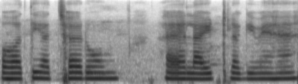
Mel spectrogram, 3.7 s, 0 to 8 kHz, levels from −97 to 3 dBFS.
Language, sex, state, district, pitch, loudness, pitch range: Hindi, female, Bihar, Patna, 205 Hz, -14 LUFS, 200-210 Hz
